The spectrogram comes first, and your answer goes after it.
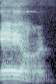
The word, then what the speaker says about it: Aeon: so accessible is the aeon it's spelt a-e-o-n but it's the same as the word eon e o n and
